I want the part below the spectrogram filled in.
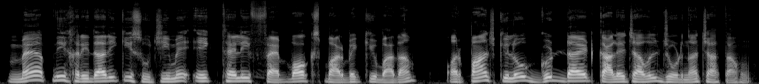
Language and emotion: Hindi, neutral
